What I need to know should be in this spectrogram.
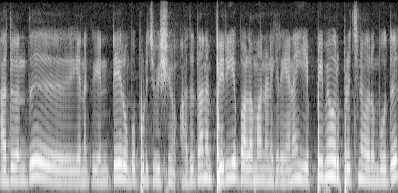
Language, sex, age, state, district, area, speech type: Tamil, female, 30-45, Tamil Nadu, Viluppuram, urban, spontaneous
